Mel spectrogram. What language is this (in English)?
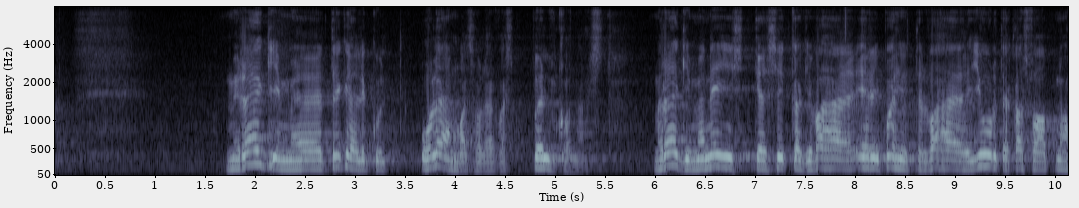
Estonian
